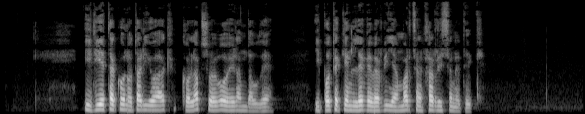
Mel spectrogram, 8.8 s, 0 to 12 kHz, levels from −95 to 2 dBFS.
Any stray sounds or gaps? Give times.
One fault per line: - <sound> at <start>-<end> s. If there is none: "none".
none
